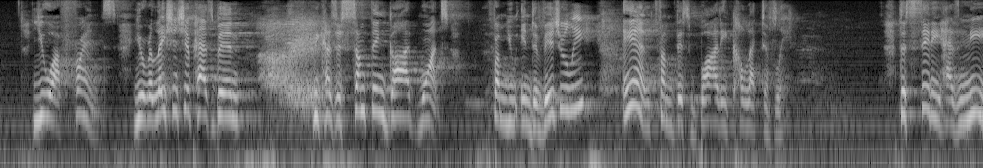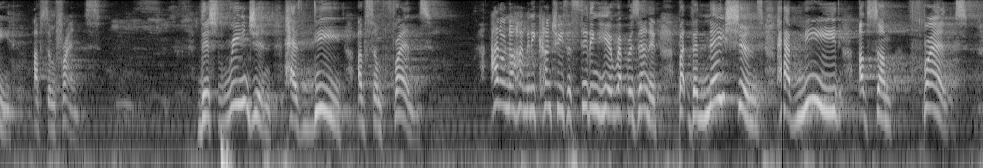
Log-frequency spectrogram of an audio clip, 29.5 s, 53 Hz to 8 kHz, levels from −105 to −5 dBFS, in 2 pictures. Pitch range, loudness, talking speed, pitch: 210-285 Hz, -31 LUFS, 105 wpm, 255 Hz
